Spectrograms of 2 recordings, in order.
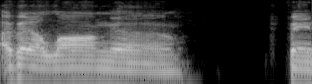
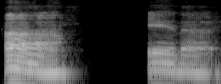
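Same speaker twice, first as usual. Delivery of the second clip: ordinary talk, nothing marked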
